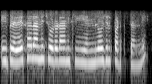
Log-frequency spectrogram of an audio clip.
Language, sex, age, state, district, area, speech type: Telugu, female, 30-45, Andhra Pradesh, N T Rama Rao, urban, conversation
